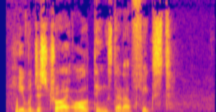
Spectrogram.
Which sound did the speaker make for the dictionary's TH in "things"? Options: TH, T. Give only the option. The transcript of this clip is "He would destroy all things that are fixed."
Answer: T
